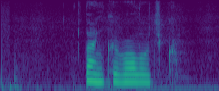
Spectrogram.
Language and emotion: Russian, neutral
